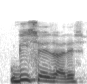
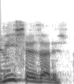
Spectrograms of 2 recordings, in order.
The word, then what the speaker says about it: Bee Sellares: B. Sellares, sí, pero algunos me dicen B, no te preocupes, bueno, es B. Sellares.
